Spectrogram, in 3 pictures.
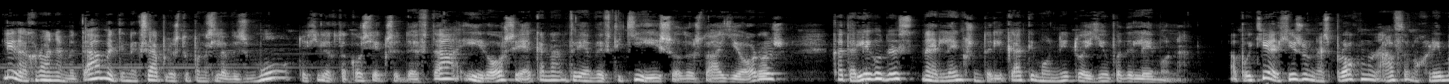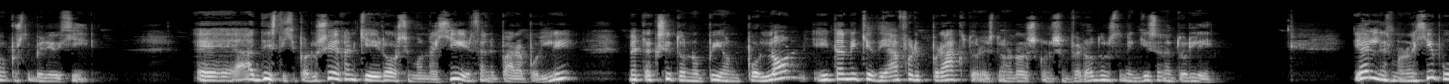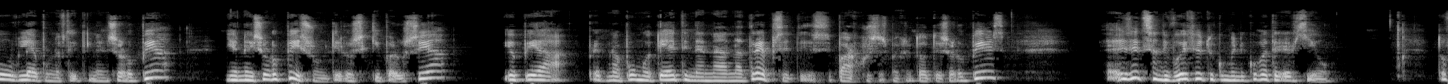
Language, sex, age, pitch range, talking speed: Greek, female, 60-79, 180-260 Hz, 135 wpm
